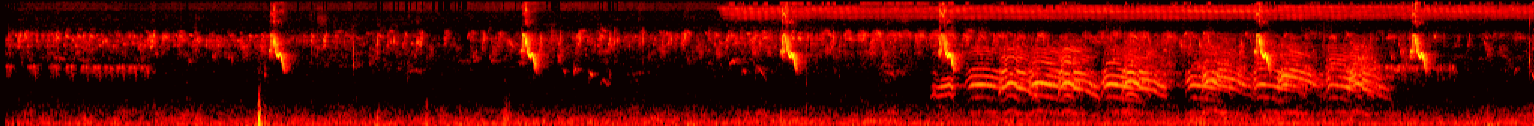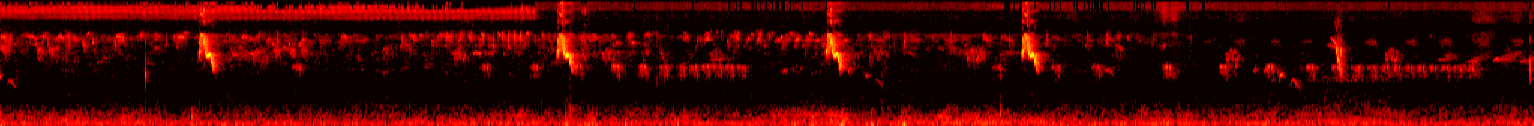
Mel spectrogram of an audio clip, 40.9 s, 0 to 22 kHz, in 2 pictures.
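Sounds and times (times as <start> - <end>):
chattering bird chirps: 12.4 - 19.2.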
